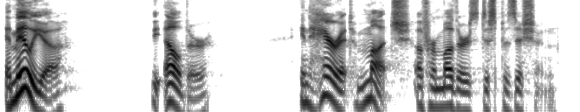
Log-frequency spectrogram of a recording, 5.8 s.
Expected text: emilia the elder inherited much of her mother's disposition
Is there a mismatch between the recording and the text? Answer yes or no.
yes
